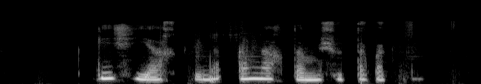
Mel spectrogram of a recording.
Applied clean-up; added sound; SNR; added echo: neural separator model SepFormer DNS4.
